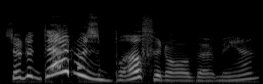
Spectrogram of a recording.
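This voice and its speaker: A woman's voice: fairly high pitch, very animated, unhurried, fairly bright tone, no echo. A young woman doing casual gameplay commentary, slangy, reactive and irreverent. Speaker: game streamer.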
